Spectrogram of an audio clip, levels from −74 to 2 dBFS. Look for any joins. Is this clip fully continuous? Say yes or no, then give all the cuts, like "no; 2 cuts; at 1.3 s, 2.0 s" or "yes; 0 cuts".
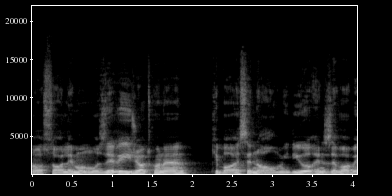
yes; 0 cuts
